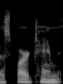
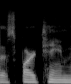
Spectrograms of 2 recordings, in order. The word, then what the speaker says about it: aspartame: good data showing that a spartame is bad and spartame has two pronunciations but I call it a spartame and the other I can't even remember what the other aspartame yeah yeah okay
